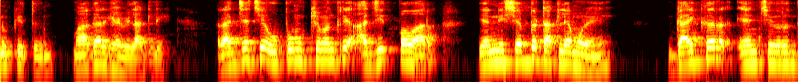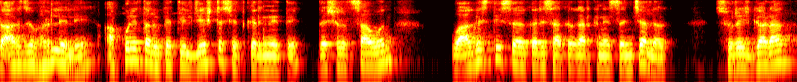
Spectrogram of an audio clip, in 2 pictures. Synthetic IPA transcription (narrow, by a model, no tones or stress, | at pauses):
nukit̪uːnmaɡaɾɡʱjaʋiːlaɡlḭː | ɾad͡ʑjat͡ɕeupəmukʰːjəmənt̪ɾiːʔad͡ʑiːt̪̚pəʋaɾ | janːiːɕəb̚d̪ʱəʈakljamuɭe | ɡajkəɾjaɲt͡ɕeʋiɾud̪ʱːəəɾd͡zəbʱəɾlelea̰kulit̪alukjat̪iːld͡ʑeʂʈəɕet̪kəɾiːnjet̪ed̪əɕɾət̪saʋən | ʋaɡəst̪iːsəɦkaɾiːsakəɾkaɾkʰɳjesəɲt͡ɕalək | suɾeɕɡaɽak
